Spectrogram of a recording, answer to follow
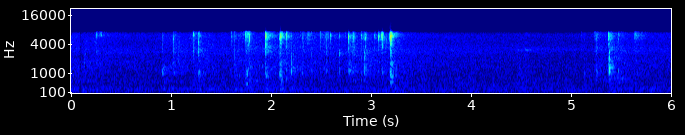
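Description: Faint typing on a computer keyboard: a scattered run of keystrokes in the first half, then a pause and one more keystroke near the end.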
